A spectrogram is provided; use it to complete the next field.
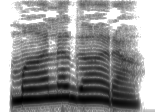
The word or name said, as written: ಮಾಲಗಾರ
